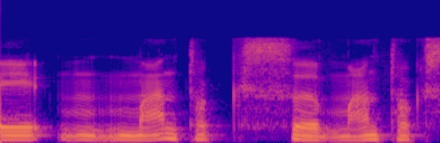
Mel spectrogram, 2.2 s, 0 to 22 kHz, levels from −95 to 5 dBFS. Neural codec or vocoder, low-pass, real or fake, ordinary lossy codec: none; 7.2 kHz; real; AAC, 96 kbps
